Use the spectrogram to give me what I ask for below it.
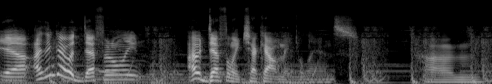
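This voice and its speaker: Noticeable background noise fills the clip. The talking comes at a fairly quick pace. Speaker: gaming streamer. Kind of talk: casual live stream chat. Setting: live stream. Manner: halting, repeats words.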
